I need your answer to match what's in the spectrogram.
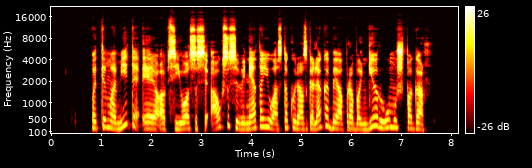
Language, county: Lithuanian, Vilnius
